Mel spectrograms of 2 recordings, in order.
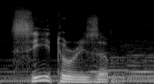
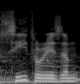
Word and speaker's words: psithurism: word to describe them see tourism the P at the beginning of sea tourism like many other words beginning with PS is silent and the word is pronounced as seed or Reason the term ceterism is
